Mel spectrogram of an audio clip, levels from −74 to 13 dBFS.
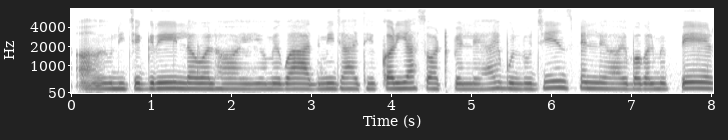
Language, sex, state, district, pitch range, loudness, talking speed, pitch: Bajjika, female, Bihar, Vaishali, 185-200 Hz, -29 LUFS, 170 wpm, 190 Hz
